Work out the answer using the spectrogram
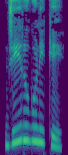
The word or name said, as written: ಜೀರ್ಗುಣಿಕೆ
